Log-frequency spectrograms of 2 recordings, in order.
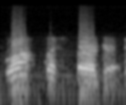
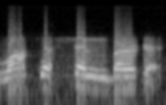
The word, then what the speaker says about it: Roethlisberger: LB, you always pronounce Ben's name wrong. It's Roethlisberger. There is no Roethlisenberger. You're a sports director. Get that name right.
